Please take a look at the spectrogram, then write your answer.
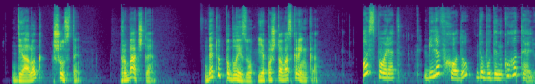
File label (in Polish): Lekcja Dialog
